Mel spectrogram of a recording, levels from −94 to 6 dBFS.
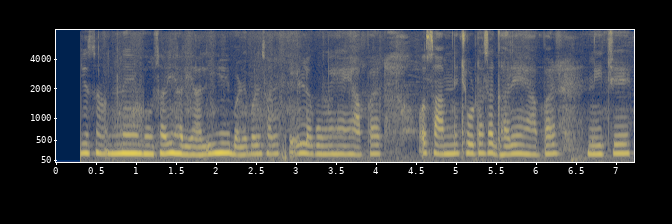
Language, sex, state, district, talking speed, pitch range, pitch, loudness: Hindi, female, Madhya Pradesh, Bhopal, 200 wpm, 190-210 Hz, 200 Hz, -17 LUFS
